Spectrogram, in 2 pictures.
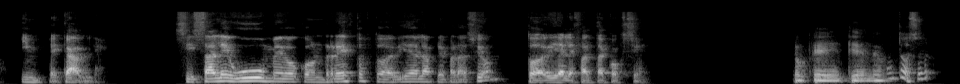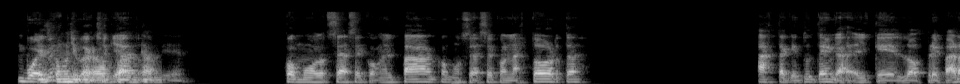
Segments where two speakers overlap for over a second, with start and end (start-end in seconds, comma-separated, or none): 9.9-11.2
